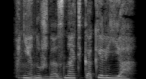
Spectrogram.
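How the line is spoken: Whisper. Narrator (Russian): прошептала я

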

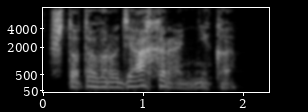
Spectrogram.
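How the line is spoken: Grandmother grumbling under breath. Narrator (Russian): пробурчала себе под нос бабуля

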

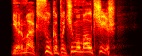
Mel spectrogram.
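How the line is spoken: Barked. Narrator (Russian): Рявкнул Рос

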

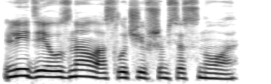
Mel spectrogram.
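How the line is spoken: Plain. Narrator (Russian): сказал Итан

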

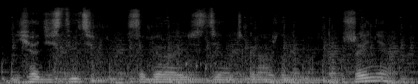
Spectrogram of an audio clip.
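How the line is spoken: Muttered. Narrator (Russian): Джан Ян пробормотал

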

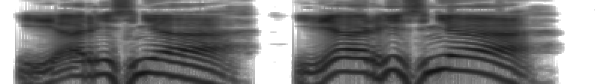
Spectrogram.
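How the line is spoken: Loud growl. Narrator (Russian): Он громко зарычал

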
